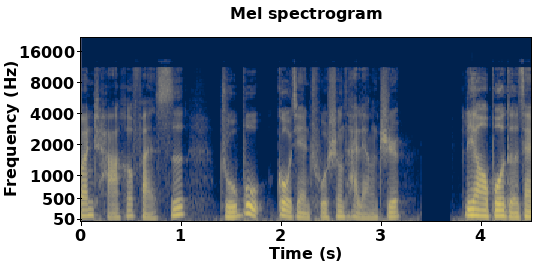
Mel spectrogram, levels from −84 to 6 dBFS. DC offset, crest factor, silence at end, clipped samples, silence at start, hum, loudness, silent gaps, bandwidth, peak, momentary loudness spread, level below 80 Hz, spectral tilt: under 0.1%; 18 dB; 0 s; under 0.1%; 0 s; none; -18 LUFS; 3.41-3.68 s; 12 kHz; 0 dBFS; 10 LU; -40 dBFS; -6 dB/octave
